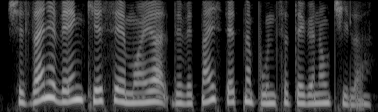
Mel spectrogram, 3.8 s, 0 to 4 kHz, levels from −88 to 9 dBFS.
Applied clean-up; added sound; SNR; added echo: none; none; none; none.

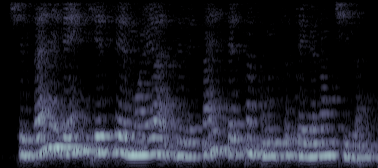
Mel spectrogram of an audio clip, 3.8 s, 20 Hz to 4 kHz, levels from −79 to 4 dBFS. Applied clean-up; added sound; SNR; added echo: none; none; none; reverberation time 0.9 s.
